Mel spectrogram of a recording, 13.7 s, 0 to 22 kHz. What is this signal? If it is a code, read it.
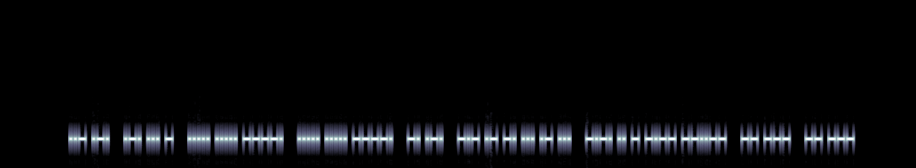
Morse code, heard as a keyed tone, about 36 wpm, 700 Hz. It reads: UR RST 559 559 NR KANSAS CITY, MO MO
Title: K1USN SST QSO Practice 35wpm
